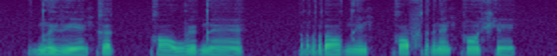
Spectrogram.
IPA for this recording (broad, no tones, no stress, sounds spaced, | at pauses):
d̪ ə̃ vʲ ɛ̃ː k ɜ kː ɔ w ʏ d̪ ɛ̃ː | r ɔ d̪ ẽ kː ɔː f r ɛ̃ k ɔ̃ ʃ ẽ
